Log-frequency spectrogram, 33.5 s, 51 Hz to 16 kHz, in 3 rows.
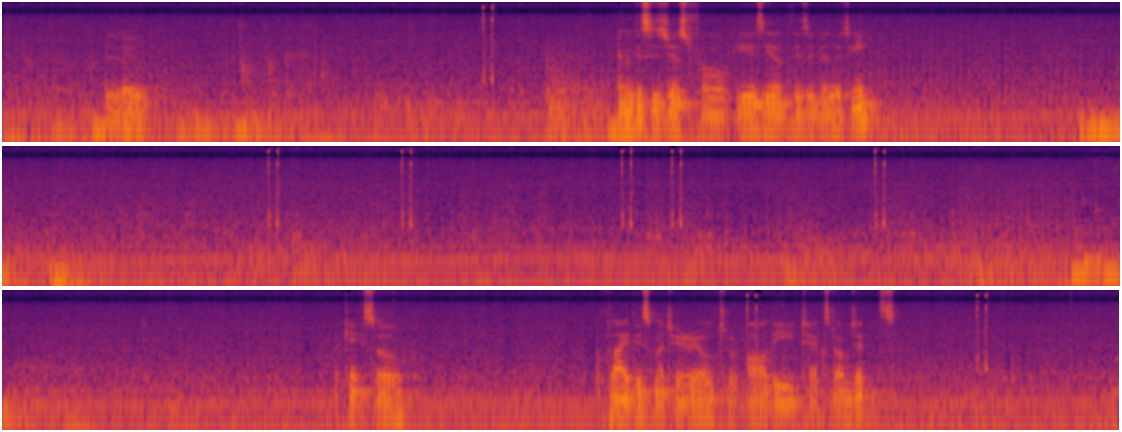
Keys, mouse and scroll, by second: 4.9-6.8 drag, 12.2-14.0 middle drag, 14.0-15.7 drag, 17.6-19.8 drag, 20.0-21.8 drag, 24.2-26.4 middle drag, 26.4-28.2 right drag, 28.1-31.6 middle drag, 29.9-32.5 drag, 33.2-33.5 right drag.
